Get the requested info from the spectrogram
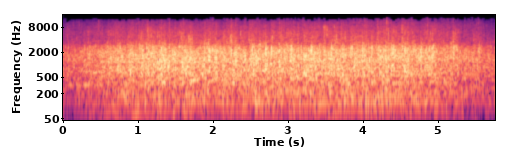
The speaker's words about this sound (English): And as he left the building for the last time, Mr. Hollande was greeted with warm applause.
